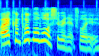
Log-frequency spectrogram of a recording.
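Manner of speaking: usual speaking voice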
